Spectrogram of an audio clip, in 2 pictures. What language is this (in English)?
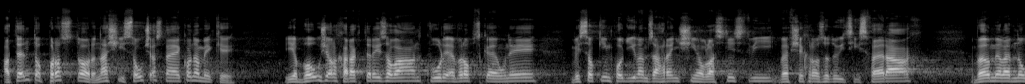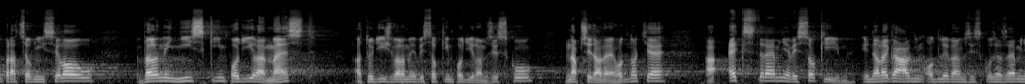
Czech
